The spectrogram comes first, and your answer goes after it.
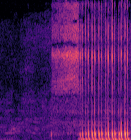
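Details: Boston Terrier, a household pet dog, snoring loudly while sound asleep: near-silence and a faint click, then from under a second in a loud, rough, rattling snore with rapid fluttering pulses, broad and harsh across low and middle pitches.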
